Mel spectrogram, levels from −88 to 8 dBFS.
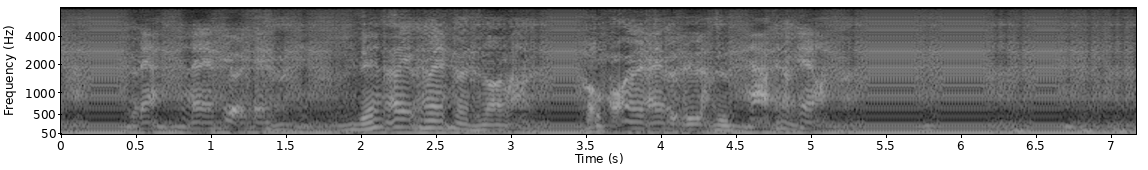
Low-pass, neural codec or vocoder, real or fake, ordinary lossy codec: none; codec, 16 kHz, 0.5 kbps, FreqCodec, larger model; fake; none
